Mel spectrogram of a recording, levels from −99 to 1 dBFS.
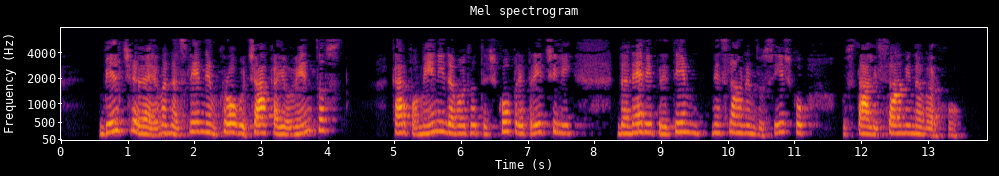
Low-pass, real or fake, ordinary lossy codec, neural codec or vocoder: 7.2 kHz; real; MP3, 24 kbps; none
